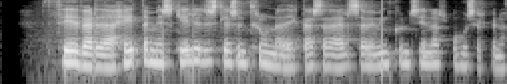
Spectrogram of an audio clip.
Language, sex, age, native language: Icelandic, female, 30-39, Icelandic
